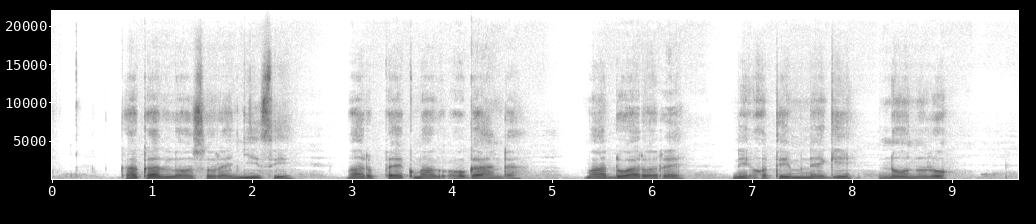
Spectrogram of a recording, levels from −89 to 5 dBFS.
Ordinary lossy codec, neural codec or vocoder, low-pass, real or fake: none; vocoder, 44.1 kHz, 128 mel bands, Pupu-Vocoder; none; fake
